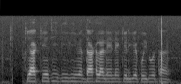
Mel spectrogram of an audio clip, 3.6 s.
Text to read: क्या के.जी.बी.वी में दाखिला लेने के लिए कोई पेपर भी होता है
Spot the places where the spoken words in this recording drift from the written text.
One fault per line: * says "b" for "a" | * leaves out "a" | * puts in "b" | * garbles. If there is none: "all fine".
* leaves out "पेपर भी"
